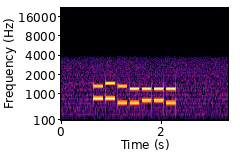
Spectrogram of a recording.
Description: DTMF, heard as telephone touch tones, dialled by machine, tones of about 190 ms, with phone line noise. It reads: 8921441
